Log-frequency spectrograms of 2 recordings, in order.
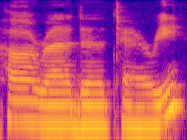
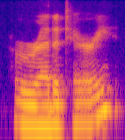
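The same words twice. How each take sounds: First: The word is said slowly, broken into parts. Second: The word is said quickly, at natural speed. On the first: "break this one down" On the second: "speed it back up"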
